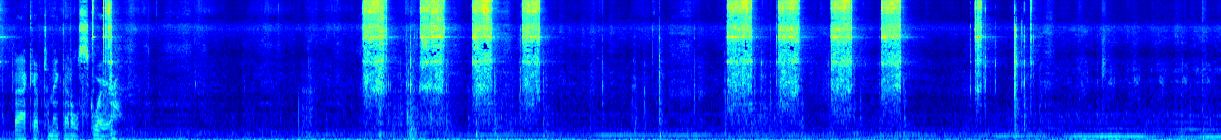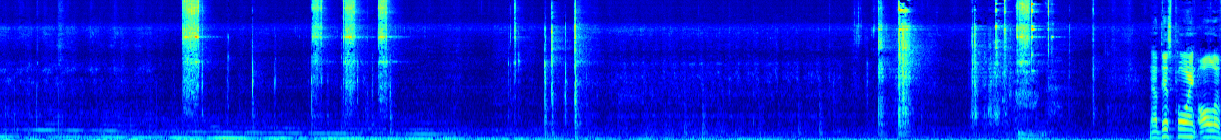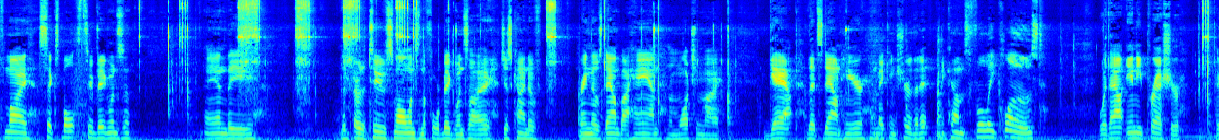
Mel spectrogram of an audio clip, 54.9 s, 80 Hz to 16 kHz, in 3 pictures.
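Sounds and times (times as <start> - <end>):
steady low hum: 0.0 - 54.9
socket ratchet clicking: 5.4 - 8.3, 10.9 - 13.8, 14.5 - 15.6, 21.0 - 21.9, 22.9 - 24.5, 33.2 - 34.8, 38.6 - 39.6, 40.2 - 43.6.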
